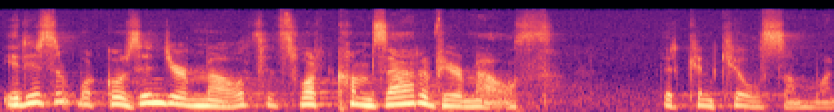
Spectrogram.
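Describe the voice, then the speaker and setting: A woman speaks at a medium pitch with a somewhat breathy voice. Her pace is moderate, and her pitch swings very widely. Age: 80s+. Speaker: nun giving a parish Bible talk. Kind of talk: lecture with group discussion. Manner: informal, warm.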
